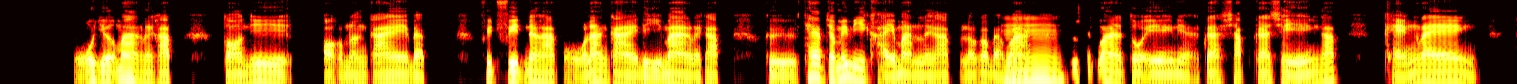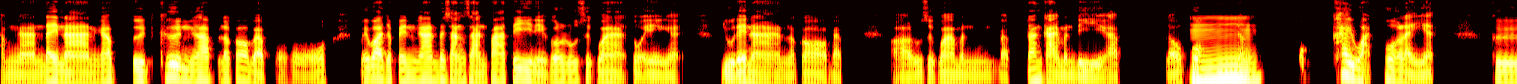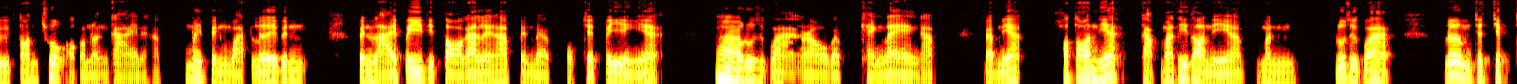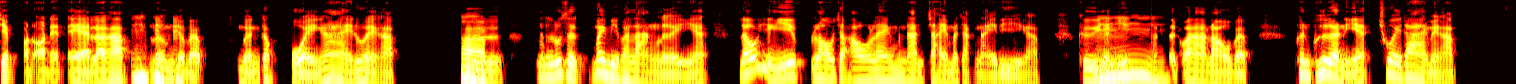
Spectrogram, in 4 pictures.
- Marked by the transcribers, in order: tapping; other background noise; chuckle
- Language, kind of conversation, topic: Thai, advice, ทำอย่างไรดีเมื่อฉันไม่มีแรงจูงใจที่จะออกกำลังกายอย่างต่อเนื่อง?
